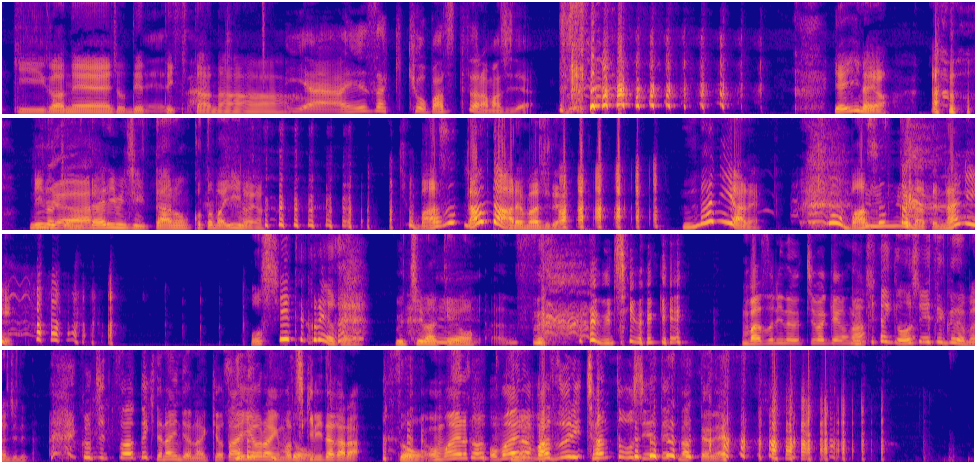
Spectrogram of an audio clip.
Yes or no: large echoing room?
no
